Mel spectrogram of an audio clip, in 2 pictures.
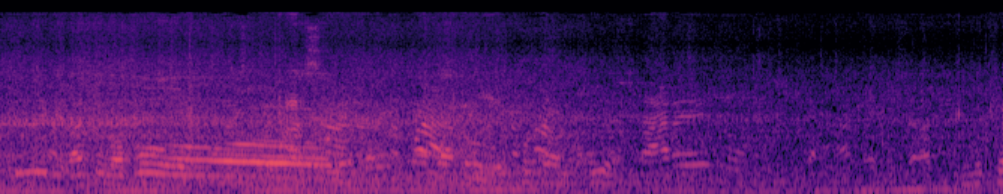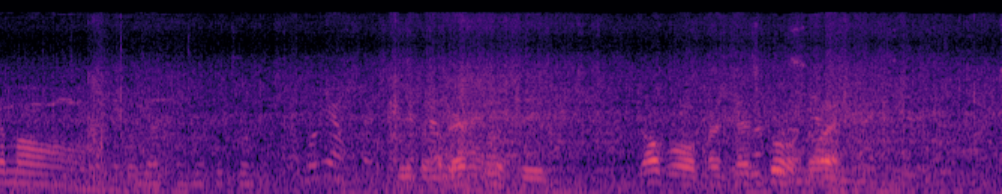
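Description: Several men talk outdoors in animated voices.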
